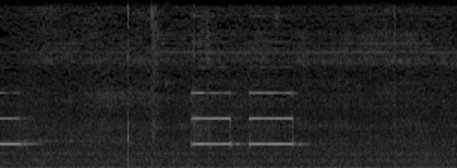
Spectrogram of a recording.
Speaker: okay now it's starting to alarm because i'm maxing out on my on your rpms right so let's go ahead and silence the alarm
